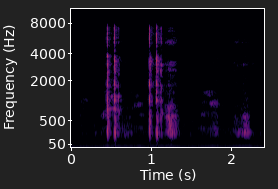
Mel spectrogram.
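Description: Faint computer mouse clicks: a quick pair about half a second in, then a group of three about a second in.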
